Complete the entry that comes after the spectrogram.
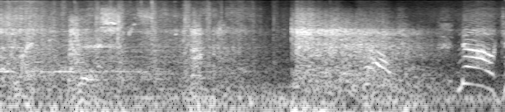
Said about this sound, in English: I'm being targeted. Taking fire over here.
